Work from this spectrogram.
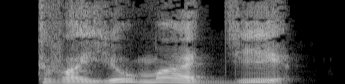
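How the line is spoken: Exclaiming. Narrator (Russian): воскликнул он

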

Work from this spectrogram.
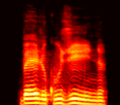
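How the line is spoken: Exclaimed, changing subject. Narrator (French): s'écria-t-il pour changer de conversation

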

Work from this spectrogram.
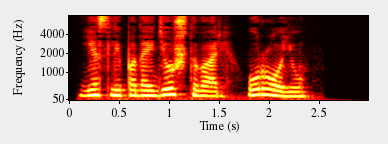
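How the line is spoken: Through gritted teeth. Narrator (Russian): незнакомец … процедил сквозь зубы

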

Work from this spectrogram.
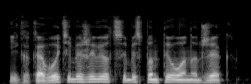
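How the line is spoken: Gentle question, god. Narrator (Russian): мягко спросил Бог

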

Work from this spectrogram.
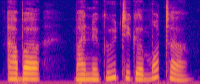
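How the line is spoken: Plain. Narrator (German): antwortete

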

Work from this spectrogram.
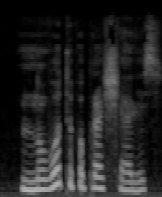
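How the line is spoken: Sighing. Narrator (Russian): вздохнул Семен

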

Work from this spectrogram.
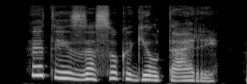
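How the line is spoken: Sighing. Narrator (Russian): вздохнула Маргарет

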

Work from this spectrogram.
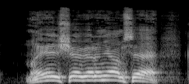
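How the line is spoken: Shout. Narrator (Russian): крикнул Джонатан

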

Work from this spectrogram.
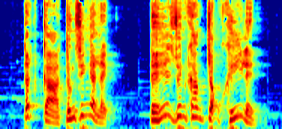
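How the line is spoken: Relieved, suddenly loud. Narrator (Vietnamese): hắn như chút được gánh nặng, đột nhiên cao giọng nói

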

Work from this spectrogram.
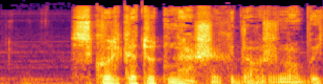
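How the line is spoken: Whispering. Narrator (Russian): шепнул Андерс Лиске

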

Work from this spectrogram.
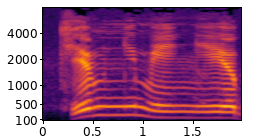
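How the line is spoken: Muttered. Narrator (Russian): пробормотал я

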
